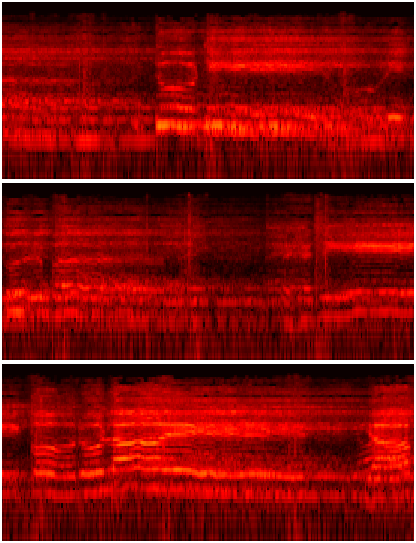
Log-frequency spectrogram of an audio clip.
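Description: A young man chanting a Shia noha (mourning lament) into a microphone, in long, wavering held notes that glide up and down.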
